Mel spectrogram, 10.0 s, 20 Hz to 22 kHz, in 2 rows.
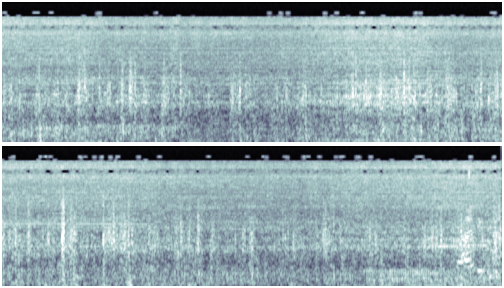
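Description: Wind rushing over the microphone of a Yamaha R15 motorcycle ridden at about 50 km/h, with the bike's engine and road noise running steadily underneath.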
